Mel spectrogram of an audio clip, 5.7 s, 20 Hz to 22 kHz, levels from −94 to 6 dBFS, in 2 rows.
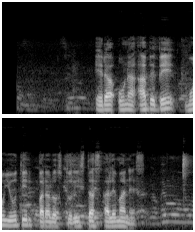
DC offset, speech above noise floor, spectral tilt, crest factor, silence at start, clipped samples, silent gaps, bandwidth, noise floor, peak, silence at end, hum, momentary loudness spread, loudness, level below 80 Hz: under 0.1%; 39 dB; -6 dB/octave; 18 dB; 1.15 s; under 0.1%; none; 7.4 kHz; -60 dBFS; -4 dBFS; 0 s; none; 13 LU; -22 LUFS; -62 dBFS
